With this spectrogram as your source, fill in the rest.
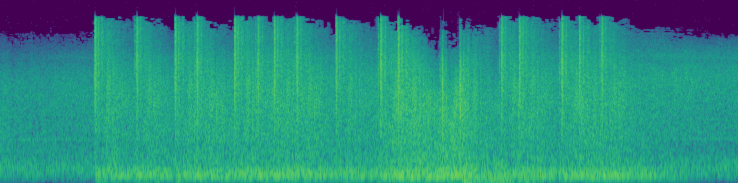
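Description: Naval guns fire in a rapid series of booming shots.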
